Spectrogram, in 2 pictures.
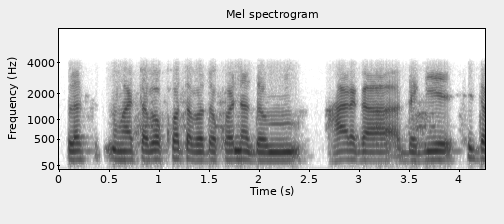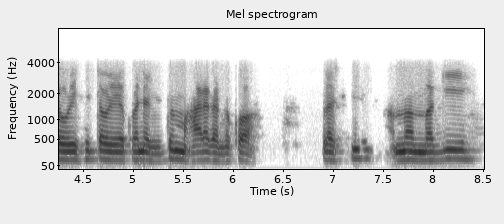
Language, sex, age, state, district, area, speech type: Manipuri, male, 45-60, Manipur, Kangpokpi, urban, conversation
